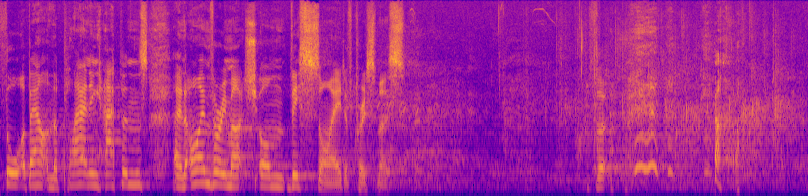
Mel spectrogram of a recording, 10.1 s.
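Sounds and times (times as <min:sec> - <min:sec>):
speech: 0:00.0 - 0:05.4, 0:07.4 - 0:09.4
laughter: 0:04.7 - 0:10.0
audience applause: 0:06.6 - 0:10.0.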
